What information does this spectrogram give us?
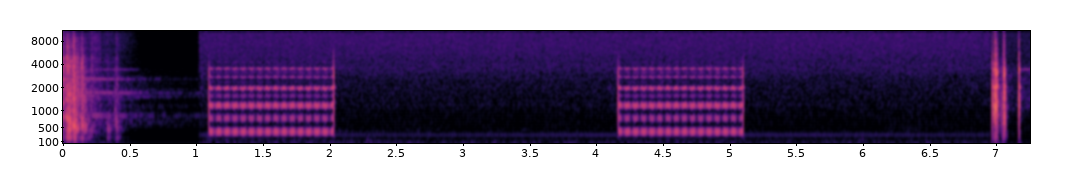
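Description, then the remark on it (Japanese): A telephone rings twice in regular bursts, each about a second long with a buzzing electronic trill, separated by a pause over a low steady hum, with brief clicks at the start and end. “俺だって好き好んで電話してるわけじゃねえよ。”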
